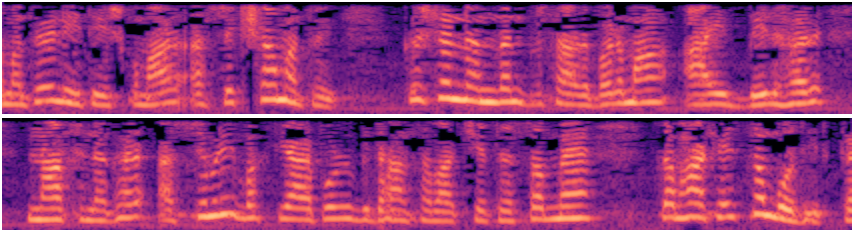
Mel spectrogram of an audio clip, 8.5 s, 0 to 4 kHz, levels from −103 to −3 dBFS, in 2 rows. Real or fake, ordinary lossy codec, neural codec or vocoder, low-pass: real; none; none; 3.6 kHz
